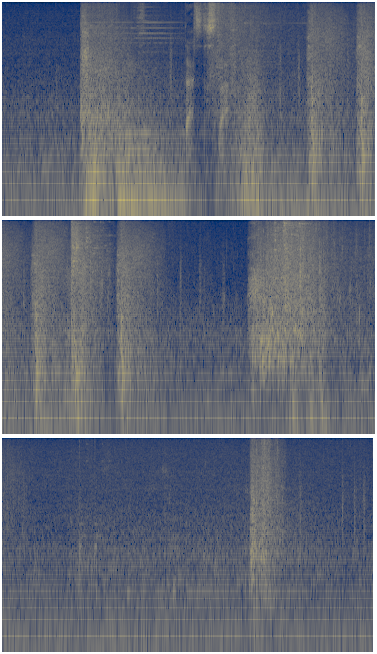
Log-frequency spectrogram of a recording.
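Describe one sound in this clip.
Game sound effects whoosh and clash in quick bursts.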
